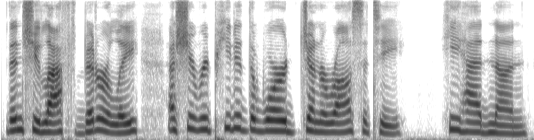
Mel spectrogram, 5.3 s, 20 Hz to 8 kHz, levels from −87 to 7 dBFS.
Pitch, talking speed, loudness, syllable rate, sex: 210 Hz, 135 wpm, -17 LUFS, 4.9 syllables/s, female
